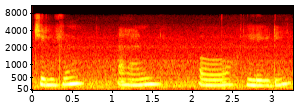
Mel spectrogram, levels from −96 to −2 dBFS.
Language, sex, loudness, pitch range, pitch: English, female, -14 LUFS, 210-245 Hz, 220 Hz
